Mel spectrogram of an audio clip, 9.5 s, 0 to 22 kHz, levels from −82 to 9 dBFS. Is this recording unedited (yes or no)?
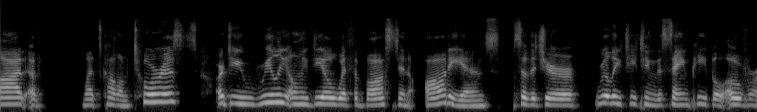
no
